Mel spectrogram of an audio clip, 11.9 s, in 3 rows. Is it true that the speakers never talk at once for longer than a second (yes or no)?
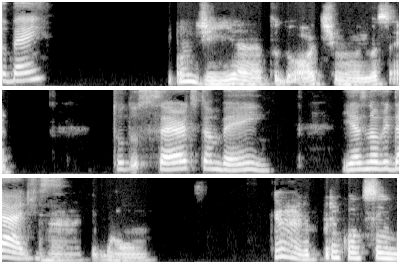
yes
